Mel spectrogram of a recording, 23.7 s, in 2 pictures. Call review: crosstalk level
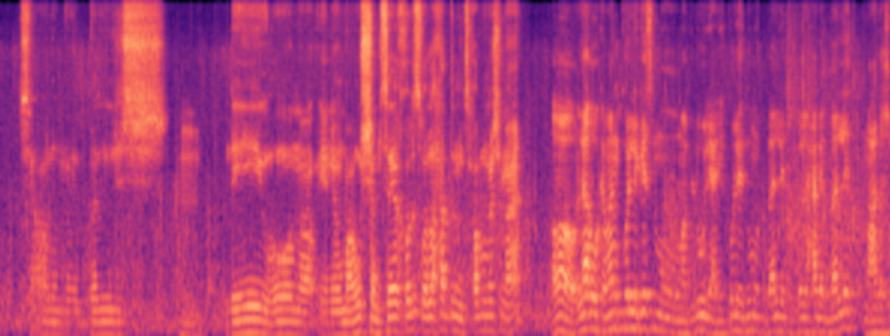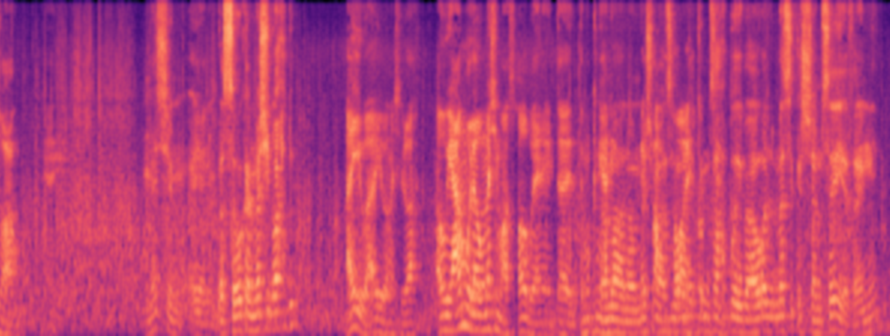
present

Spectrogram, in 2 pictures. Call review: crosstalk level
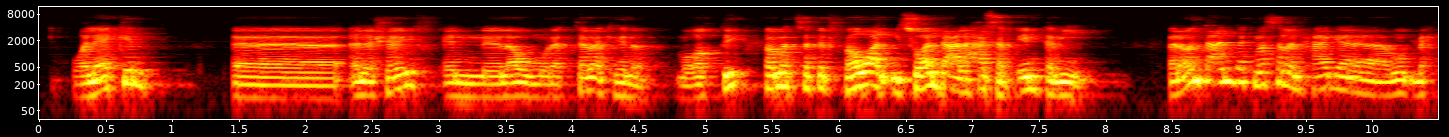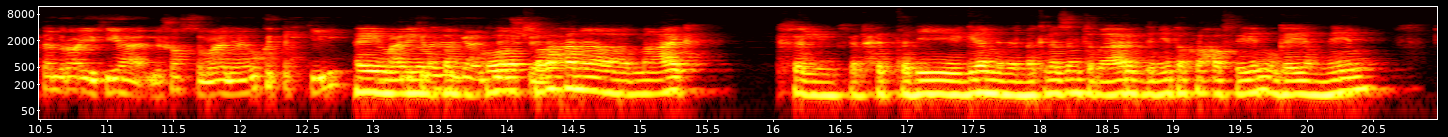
present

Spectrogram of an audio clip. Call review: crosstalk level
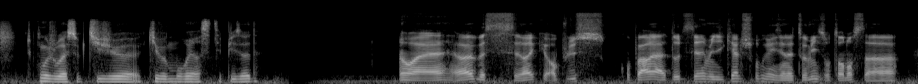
none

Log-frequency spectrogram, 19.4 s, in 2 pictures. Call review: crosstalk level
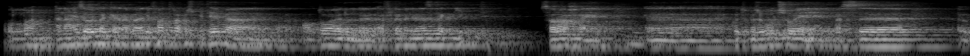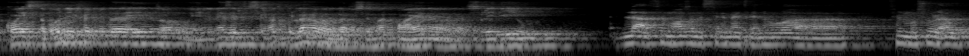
none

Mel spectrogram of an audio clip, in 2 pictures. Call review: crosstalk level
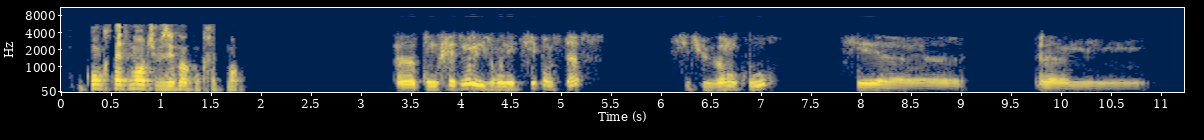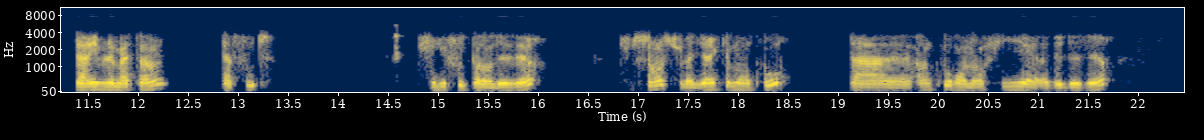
none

